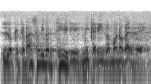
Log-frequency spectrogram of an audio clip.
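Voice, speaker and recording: Un actor de radioteatro de terror interpreta a un capitán de barco codicioso, burlón y teatral. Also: male voice, low voice, very animated, moderate pace, faint music behind. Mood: scornful, gloating. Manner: theatrical, talks aloud to himself. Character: gruff mocking sea captain, greedy, sliding into terror. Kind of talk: radio horror drama acting. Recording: dull 1980s radio recording.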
